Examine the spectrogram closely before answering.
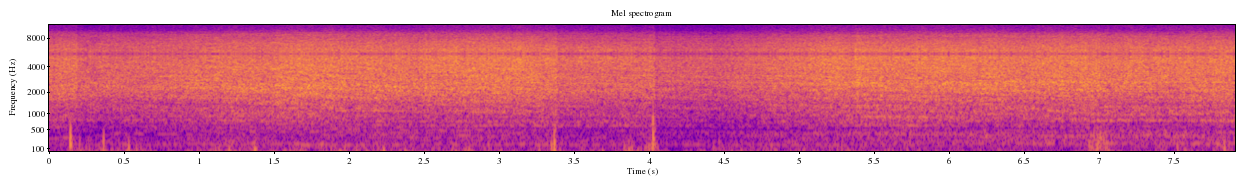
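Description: GWR 5600 Class 0-6-2T steam tank locomotive standing, steam hissing steadily from it. Two short sharp clicks come about half a second apart near the middle.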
